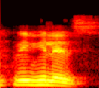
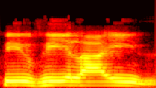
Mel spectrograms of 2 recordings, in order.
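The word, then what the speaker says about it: privilege: ই জি ই, হুম, অনেকে উচ্চারণ করে প্রিভিলাইজ, ওই তখনই ভুলে যায়, এখানে আই দিলেই ভুলে যায়।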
